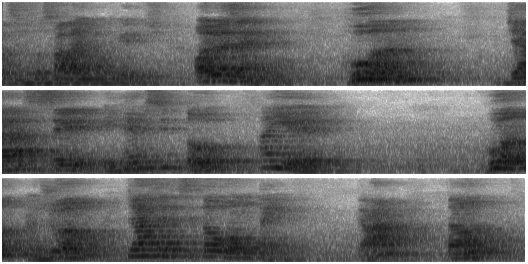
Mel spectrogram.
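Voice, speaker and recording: A man's voice: on the high side, a little hiss or hum. Brazilian guy teaching class, keeps checking the students follow, big echo, mic a bit far off. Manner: explains step by step, checks in with the students. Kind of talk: recorded classroom lesson. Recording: echoey room, mic at a distance.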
